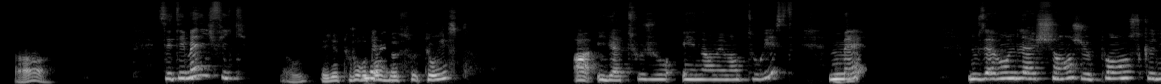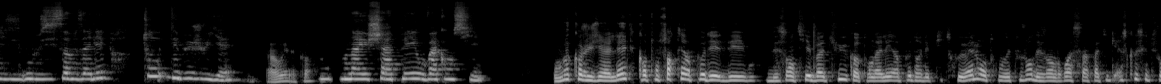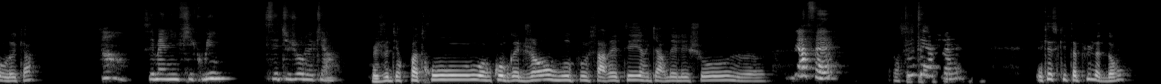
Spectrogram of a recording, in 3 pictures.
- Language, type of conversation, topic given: French, unstructured, Quelle destination t’a le plus surpris par sa beauté ?
- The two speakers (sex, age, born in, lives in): female, 45-49, France, France; male, 50-54, France, France
- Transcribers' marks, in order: distorted speech; stressed: "mais"; tapping; drawn out: "trop"; static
